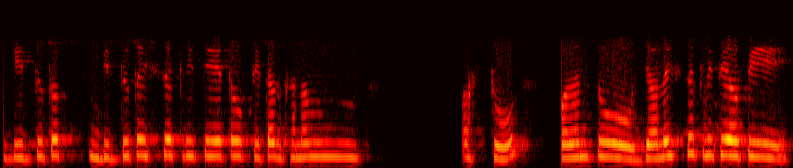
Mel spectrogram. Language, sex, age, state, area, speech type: Sanskrit, female, 18-30, Tripura, rural, conversation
